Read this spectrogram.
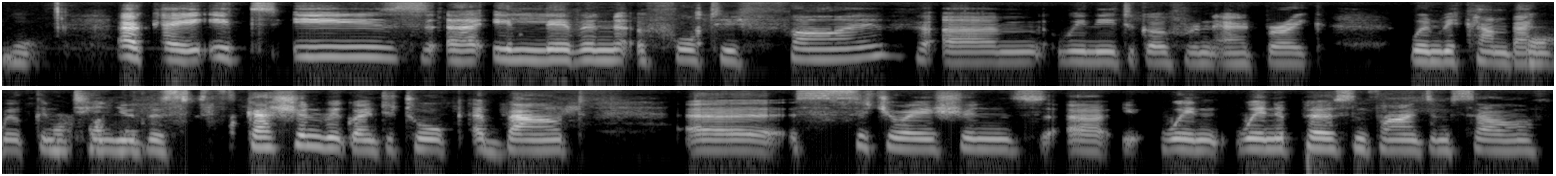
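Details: Adult speaker; normal fluent speech.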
